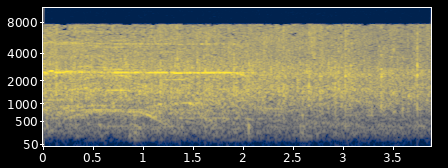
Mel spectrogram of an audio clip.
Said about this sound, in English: Somebody give the Lord a praise. So y'all give her a hand clap.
